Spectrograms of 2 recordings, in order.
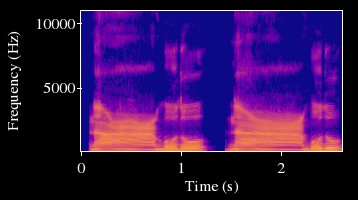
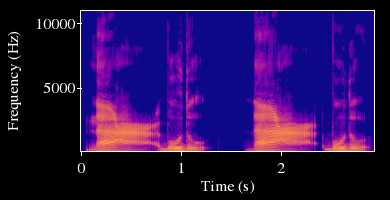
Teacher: ayn harfini talaffuz qilganda burun orqali g'unna tovushini chiqarib ketishi. Na'budu, na'budu, burundan ovoz chiqib ketishi.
